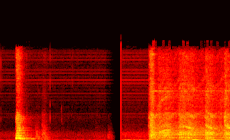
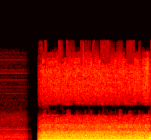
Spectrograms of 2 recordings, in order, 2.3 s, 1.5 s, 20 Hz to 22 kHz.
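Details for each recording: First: 2009 Subaru Forester that suddenly became extremely loud: it starts and settles into a very loud, raw, deep, unmuffled blatting idle; the muffler or part of the exhaust is apparently gone, pointing to a broken exhaust under the car. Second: 2009 Subaru Forester, about 186,000 km, after welding a broken exhaust that made it straight-piped loud: engine settles into a smooth, steady low idle with no exhaust rasp or puffing; exhaust sealed.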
